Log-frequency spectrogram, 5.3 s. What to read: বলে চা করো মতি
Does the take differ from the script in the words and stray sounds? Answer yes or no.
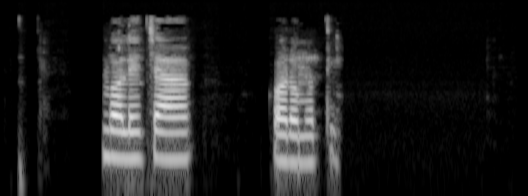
no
